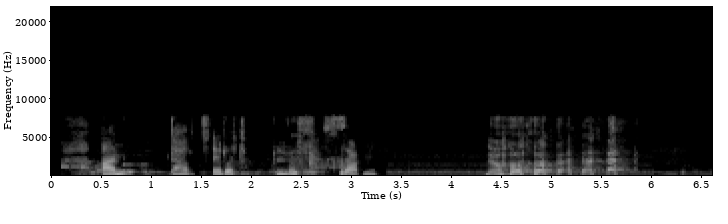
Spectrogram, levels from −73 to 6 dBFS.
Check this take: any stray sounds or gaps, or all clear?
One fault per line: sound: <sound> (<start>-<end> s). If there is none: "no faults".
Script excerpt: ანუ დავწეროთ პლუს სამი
sound: laugh (4.3-5.9 s)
